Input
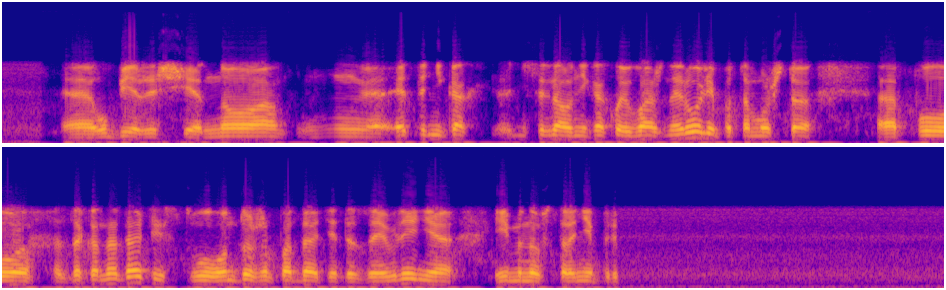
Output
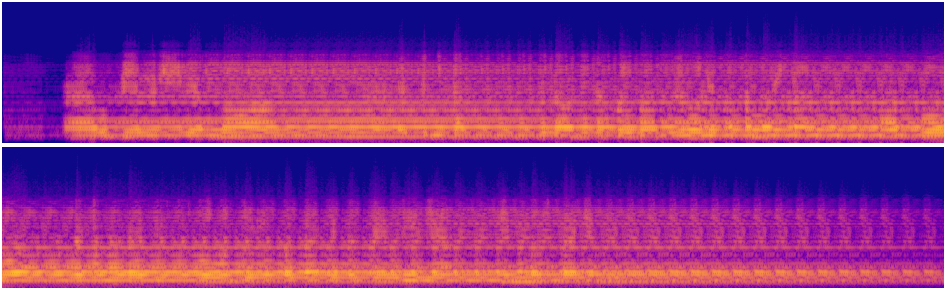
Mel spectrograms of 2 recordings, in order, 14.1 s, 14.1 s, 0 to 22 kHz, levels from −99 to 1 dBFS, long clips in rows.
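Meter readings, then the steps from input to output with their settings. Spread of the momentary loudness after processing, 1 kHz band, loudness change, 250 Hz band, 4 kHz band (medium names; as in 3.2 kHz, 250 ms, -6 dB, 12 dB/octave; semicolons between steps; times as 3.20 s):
8 LU, -3.0 dB, -3.0 dB, +0.5 dB, no reading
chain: vocoder on a held chord major triad, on D#3; in parallel at -9.5 dB: overload inside the chain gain 16.5 dB; on the sum: echo with a slow build-up 159 ms, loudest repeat 5, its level -8 dB; trim -5.5 dB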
